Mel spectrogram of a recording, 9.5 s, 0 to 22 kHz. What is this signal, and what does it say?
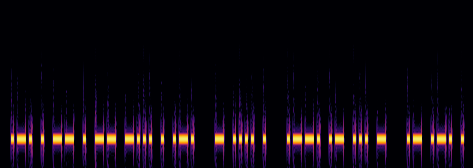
Morse code, heard as a keyed tone, about 20 wpm, 700 Hz. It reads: REMEMBER THE PAST ARE
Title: Sentences with 8-Word Phrases - 20wpm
